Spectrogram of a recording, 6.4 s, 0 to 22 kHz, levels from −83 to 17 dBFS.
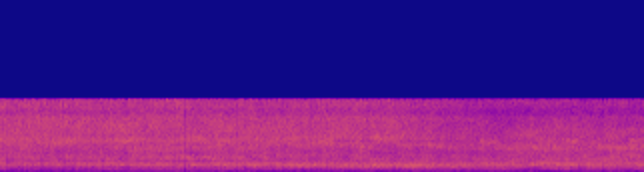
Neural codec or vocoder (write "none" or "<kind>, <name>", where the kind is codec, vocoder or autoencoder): codec, SNAC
